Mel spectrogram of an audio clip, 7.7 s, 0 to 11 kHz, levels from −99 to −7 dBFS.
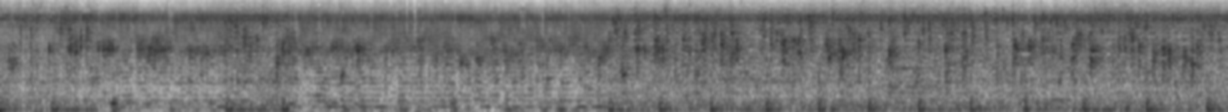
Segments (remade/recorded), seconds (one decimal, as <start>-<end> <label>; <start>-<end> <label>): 0.0-0.6 recorded; 0.6-1.4 remade; 1.4-1.8 recorded; 1.8-3.8 remade; 3.8-7.7 recorded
